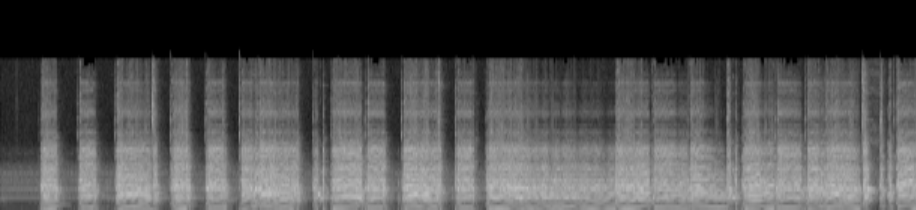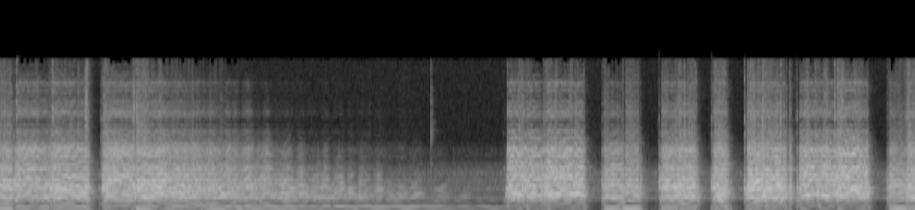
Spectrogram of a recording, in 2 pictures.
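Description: Heavily distorted Morgan Monroe Mandocaster electric mandolin plays chopped rock riffs and sustained chords, loud and up close, with brief gaps between phrases.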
